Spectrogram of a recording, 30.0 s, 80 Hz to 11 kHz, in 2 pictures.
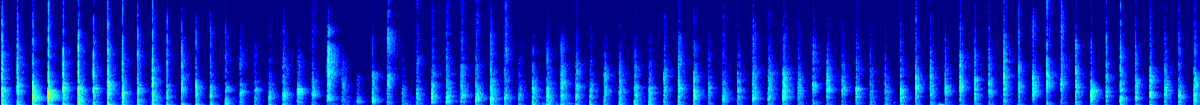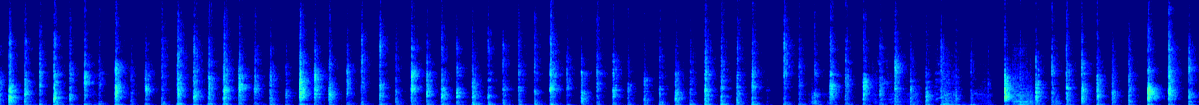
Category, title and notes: Sound effects > Human sounds and actions
Applause walking around room 4
Applaud, Applause, AV2, clapping, Rode, solo, XY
